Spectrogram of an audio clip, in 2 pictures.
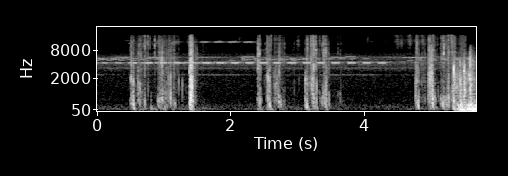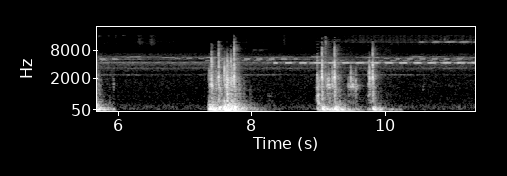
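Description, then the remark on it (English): A door is rattled and tugged but stays shut: clusters of sharp knocks and clanks, then three heavier thuddy pulls, with a steady insect-like chirring in the background and no voices. “The door won't open.”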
